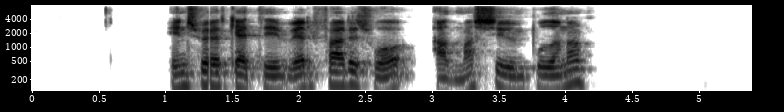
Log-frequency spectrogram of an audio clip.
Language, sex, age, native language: Icelandic, male, 40-49, Icelandic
